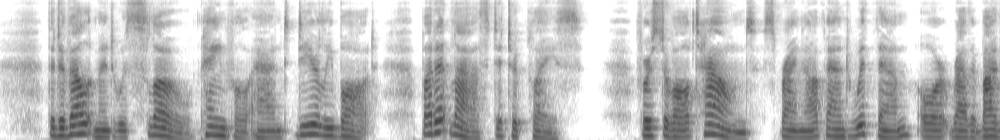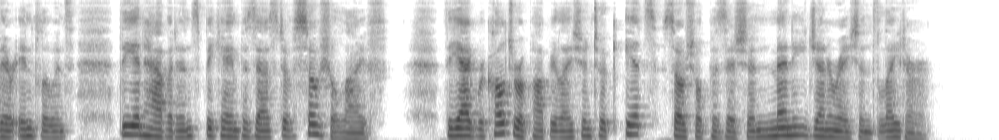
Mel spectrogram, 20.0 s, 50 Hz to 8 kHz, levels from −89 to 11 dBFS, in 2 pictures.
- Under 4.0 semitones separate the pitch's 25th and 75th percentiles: Yes, average, 3.6 semitones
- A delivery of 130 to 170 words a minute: Yes, slow, 135 wpm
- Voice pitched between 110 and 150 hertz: Yes, medium, 140 Hz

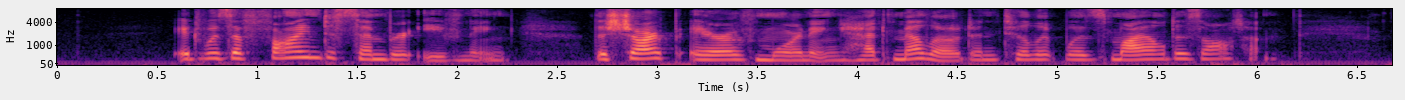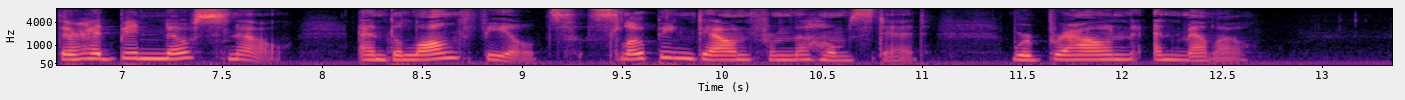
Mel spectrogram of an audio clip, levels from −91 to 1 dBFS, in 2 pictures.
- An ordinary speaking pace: Yes, average, 170 wpm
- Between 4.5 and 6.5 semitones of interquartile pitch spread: No, average, 3.4 semitones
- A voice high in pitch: Yes, high, 215 Hz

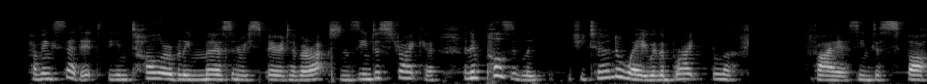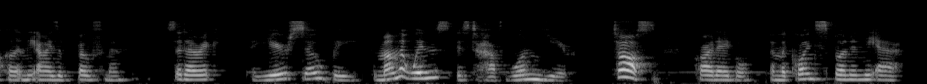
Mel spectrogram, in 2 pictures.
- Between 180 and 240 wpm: Yes, average, 190 wpm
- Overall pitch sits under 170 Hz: No, high, 220 Hz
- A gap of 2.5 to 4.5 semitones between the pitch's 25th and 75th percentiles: Yes, average, 3.4 semitones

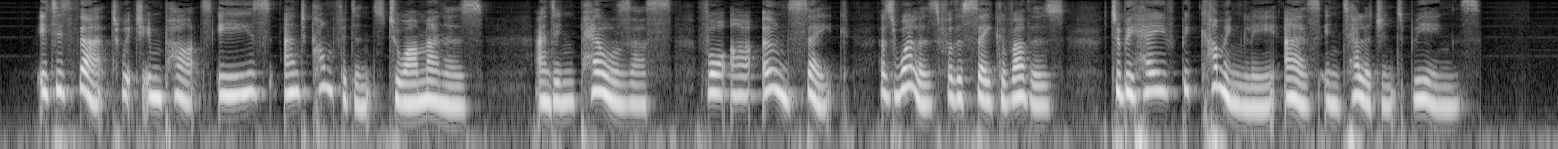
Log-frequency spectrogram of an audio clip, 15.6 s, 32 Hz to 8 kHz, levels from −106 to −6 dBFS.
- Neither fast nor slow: No, slow, 125 wpm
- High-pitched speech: Yes, high, 215 Hz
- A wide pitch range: Yes, wide, 6.2 semitones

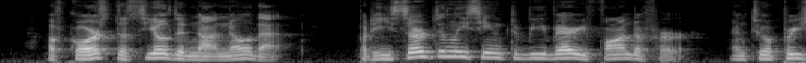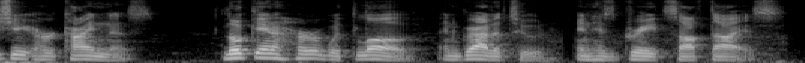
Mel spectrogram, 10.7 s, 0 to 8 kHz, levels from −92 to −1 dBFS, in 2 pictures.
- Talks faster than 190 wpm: Yes, average, 200 wpm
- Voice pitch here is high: No, low, 135 Hz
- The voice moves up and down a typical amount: Yes, average, 5.0 semitones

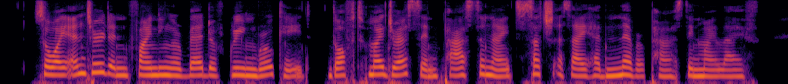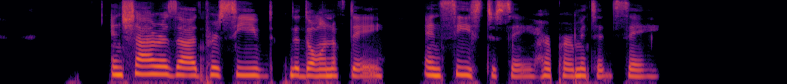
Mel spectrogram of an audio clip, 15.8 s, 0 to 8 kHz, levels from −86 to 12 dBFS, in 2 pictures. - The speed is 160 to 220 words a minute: No, average, 150 wpm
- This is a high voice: Yes, high, 215 Hz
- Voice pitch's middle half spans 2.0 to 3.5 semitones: Yes, average, 2.8 semitones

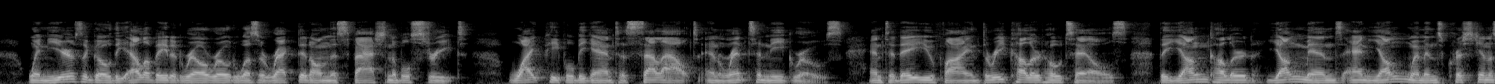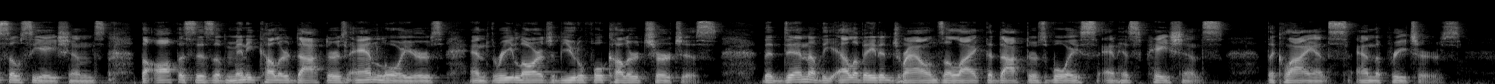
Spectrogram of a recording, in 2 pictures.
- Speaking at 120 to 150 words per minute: Yes, average, 140 wpm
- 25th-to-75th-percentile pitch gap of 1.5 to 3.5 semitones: Yes, narrow, 2.4 semitones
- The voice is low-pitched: Yes, very low, 95 Hz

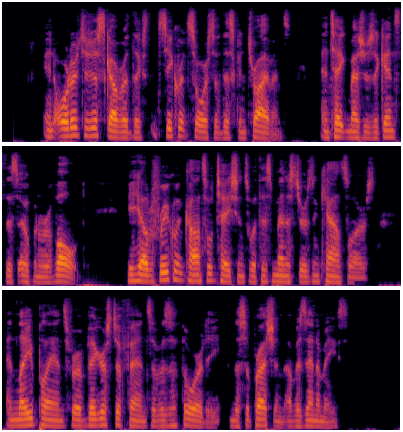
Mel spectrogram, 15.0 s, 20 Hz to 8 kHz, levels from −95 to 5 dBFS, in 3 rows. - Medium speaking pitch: No, low, 125 Hz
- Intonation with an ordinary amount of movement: No, narrow, 2.3 semitones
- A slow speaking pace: No, average, 175 wpm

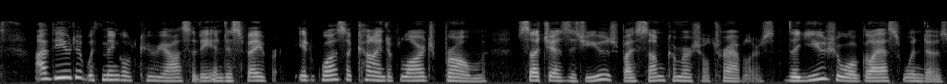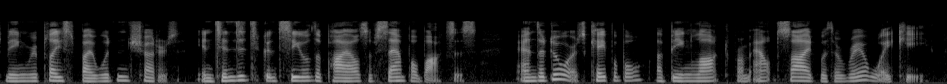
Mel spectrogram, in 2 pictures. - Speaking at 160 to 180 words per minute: Yes, average, 170 wpm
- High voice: No, medium, 170 Hz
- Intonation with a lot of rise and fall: No, average, 3.1 semitones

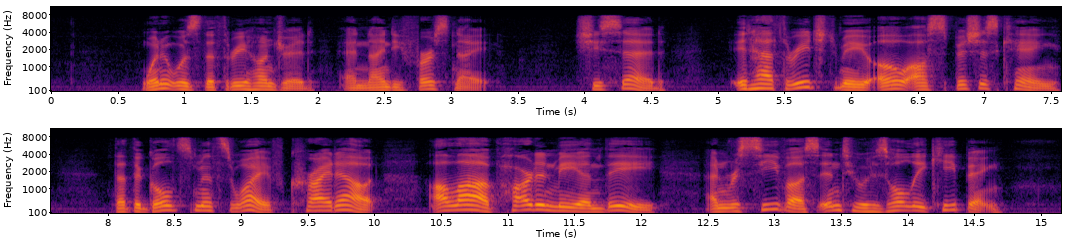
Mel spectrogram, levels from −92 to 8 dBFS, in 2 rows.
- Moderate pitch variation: No, wide, 6.3 semitones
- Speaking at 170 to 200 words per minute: No, average, 145 wpm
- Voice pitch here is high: No, low, 130 Hz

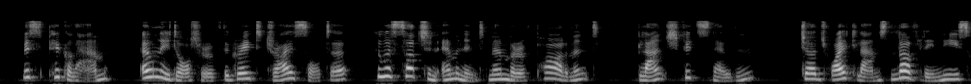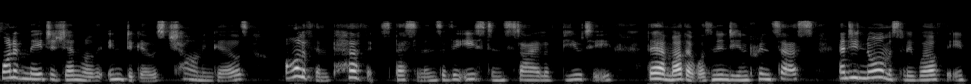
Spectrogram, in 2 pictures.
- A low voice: No, high, 220 Hz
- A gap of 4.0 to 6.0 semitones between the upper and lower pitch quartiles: Yes, average, 4.6 semitones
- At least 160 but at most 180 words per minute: No, average, 150 wpm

